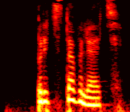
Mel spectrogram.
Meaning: 1. to present, to offer 2. to produce, to show 3. to introduce, to present 4. to imagine, to picture, to fancy, to conceive 5. to perform, to act
- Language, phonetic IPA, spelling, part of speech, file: Russian, [prʲɪt͡stɐˈvlʲætʲ], представлять, verb, Ru-представлять.ogg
